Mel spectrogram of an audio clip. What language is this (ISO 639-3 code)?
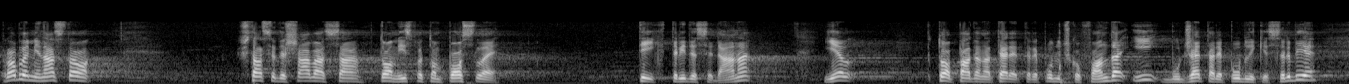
srp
